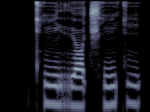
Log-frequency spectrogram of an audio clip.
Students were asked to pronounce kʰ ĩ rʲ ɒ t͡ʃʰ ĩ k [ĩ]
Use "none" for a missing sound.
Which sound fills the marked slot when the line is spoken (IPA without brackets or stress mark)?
i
